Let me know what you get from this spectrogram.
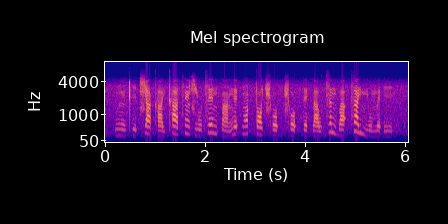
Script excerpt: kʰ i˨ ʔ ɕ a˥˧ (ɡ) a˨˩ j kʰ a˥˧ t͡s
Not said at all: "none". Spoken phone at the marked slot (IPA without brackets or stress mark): kʰ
